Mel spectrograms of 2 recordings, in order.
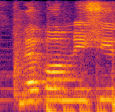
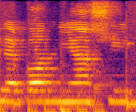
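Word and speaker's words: Nepomniachtchi: plays this a lot nepal nishi nepal nyashi both are the right pronunciations of his name and uh it's very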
